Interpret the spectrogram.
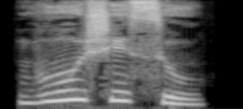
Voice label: "ಭಾಷಿಸು", Kannada

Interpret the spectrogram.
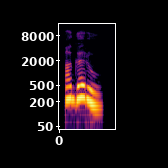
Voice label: "ಅಗರು", Kannada

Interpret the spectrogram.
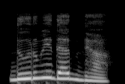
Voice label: "ದುರ್ವಿದಗ್ಧ", Kannada

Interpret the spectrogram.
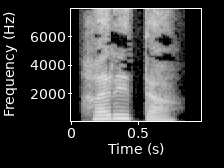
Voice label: "ಹ್ರೀತ", Kannada

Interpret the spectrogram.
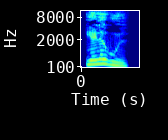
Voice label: "ಎಳೆವಲೆ", Kannada

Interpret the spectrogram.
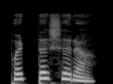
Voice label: "ಪೆಡಸಾರ್", Kannada

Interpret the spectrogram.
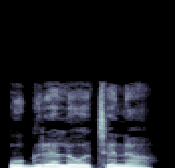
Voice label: "ಉಗ್ರಲೋಚನ", kannada

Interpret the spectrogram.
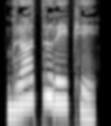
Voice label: "ಭ್ರಾತೃರೇಖೆ", kannada

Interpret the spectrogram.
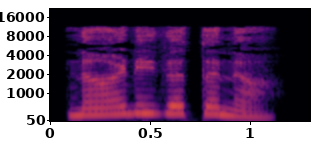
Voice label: "ನಾಡಿಗತನ", Kannada; nāḍigatana

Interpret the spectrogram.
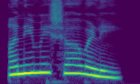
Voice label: "ಅನಿಮೇಷಾವಳಿ", kannada

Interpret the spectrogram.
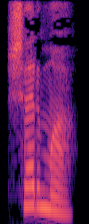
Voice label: "ಶ್ರಮೆ", kannada

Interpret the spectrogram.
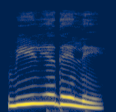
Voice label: "ವೀಳೆಯದೆಲೆ", Kannada

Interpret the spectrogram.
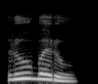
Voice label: "ರಬ್ಬರು", kannada

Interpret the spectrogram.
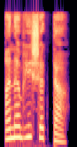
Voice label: "ಅನಭಿಷಕ್ತ", Kannada; anabhiṣikta; not officially enthroned; uncrowned.

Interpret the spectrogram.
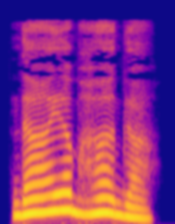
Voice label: "ದಾಯಭಾಗ", Kannada

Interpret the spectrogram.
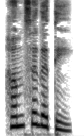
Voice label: "ಹಂಸಗತಿ", Kannada; hamsa gati; noun

